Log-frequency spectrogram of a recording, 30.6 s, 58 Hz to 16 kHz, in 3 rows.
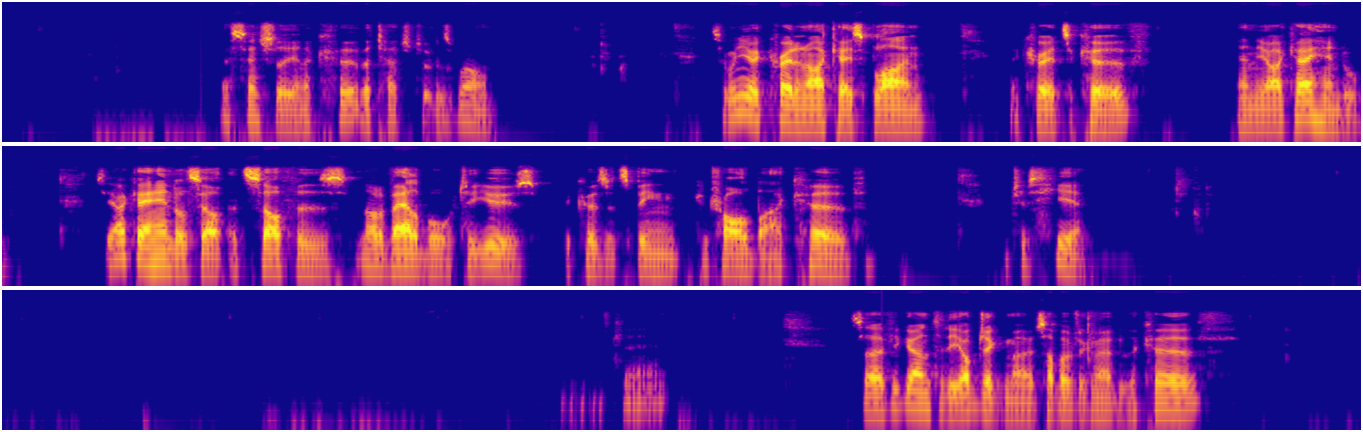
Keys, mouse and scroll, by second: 0.9 alt+click, 3.0 alt+click, 4.4 ctrl+z, 5.2 click, 8.0 click, 10.2 alt+click, 11.9 alt+click, 12.7 alt+middle click, 12.9 alt+right click, 13.2 alt+click, 16.3 alt+middle click, 16.6 alt+right click, 17.3 click, 18.9 ctrl+z, 19.2 alt+click, 20.6 alt+middle click, 20.8 alt+right click, 21.7 click, 25.0 alt+middle click, 25.3 alt+right click, 25.5 alt+click, 26.8 alt+middle click, 27.1 alt+right click, 27.3 alt+click, 28.5 F9, 29.1 click, 30.0 alt+click.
